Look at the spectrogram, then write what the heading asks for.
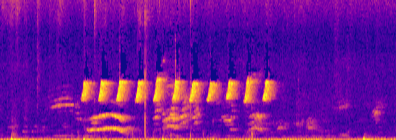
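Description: Birds calling: one repeats a short high note about three times a second from about two seconds in until past the middle, while others give lower, slurred calls. A low rumble runs underneath, with a few soft knocks.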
